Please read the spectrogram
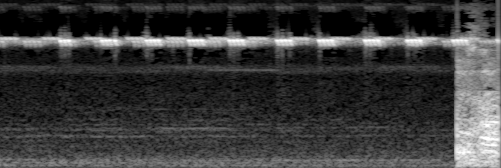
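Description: Cricket chirping sound effect, a single high pulsing chirp about three times a second over otherwise dead silence: the stock 'awkward silence' gag after a question gets no answer.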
